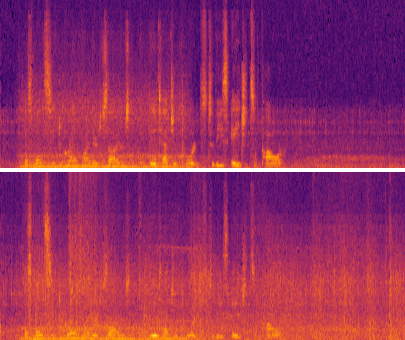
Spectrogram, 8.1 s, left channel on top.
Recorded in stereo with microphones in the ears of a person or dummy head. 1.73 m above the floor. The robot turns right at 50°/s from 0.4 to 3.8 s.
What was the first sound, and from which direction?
A woman speaking, 60° right.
